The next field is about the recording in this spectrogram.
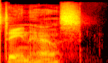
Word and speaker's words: Steenhuis: I have a hard to say name. It's spelled Steenhuis. No one thinks it's Steenhuis,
